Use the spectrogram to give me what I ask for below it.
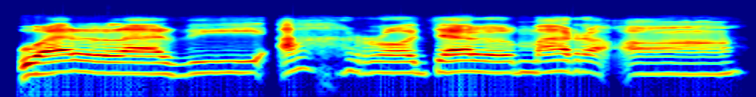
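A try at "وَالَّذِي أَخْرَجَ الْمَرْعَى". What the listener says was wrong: Kho itu ah. Pakai kho. Bukan ini. Walladzi akhraja. Nah, itu pakai kho, bukan pakai ha. Jadi ini apa namanya pangkal Iya, pangkal tenggorokan ya. Kalau kho iya dia pangkal tenggorokan yang atas. Dirasain Kho, jadi ada sedikit kotor itunya. Jangan kho, khi, hu. Kho, coba.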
